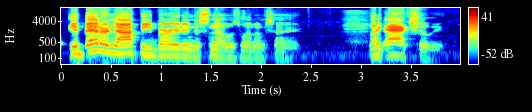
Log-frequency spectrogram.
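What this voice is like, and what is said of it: Stern fatherly dad voice. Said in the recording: “super dad voice”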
